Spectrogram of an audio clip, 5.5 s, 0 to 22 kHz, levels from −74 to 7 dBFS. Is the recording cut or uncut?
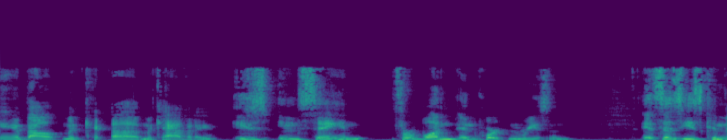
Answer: cut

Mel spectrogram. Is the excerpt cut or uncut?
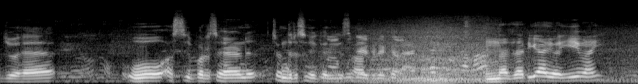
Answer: cut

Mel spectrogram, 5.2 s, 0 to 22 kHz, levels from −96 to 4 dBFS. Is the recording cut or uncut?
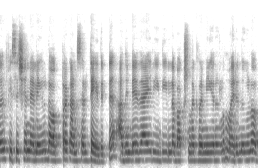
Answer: uncut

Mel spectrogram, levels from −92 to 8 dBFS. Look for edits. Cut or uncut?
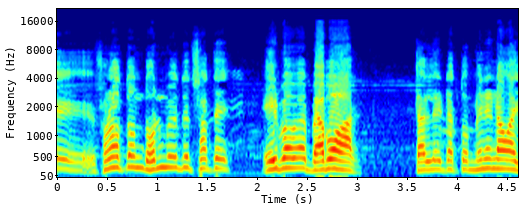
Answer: uncut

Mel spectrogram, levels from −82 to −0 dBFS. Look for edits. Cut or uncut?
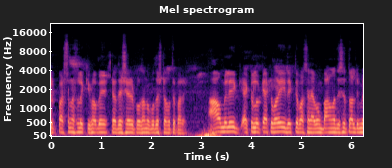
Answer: cut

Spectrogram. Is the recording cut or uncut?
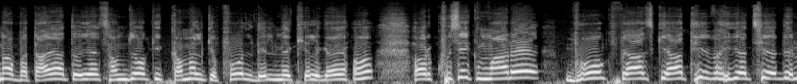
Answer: uncut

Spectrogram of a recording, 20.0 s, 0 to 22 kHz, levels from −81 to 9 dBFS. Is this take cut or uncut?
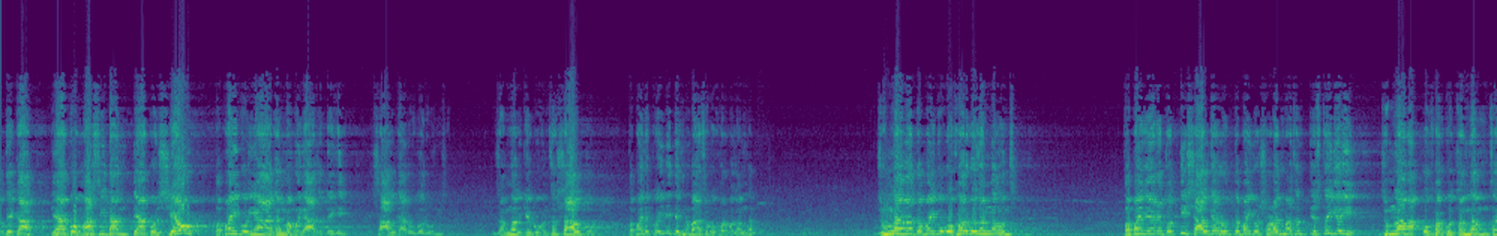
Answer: uncut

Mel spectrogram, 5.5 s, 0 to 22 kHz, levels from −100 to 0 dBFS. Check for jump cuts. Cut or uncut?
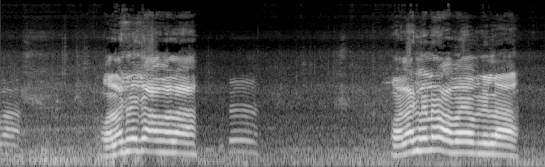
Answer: uncut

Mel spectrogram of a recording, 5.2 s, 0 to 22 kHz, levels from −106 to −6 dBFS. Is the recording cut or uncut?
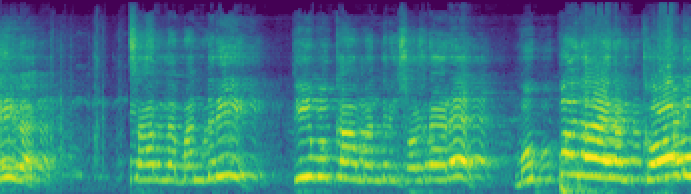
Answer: cut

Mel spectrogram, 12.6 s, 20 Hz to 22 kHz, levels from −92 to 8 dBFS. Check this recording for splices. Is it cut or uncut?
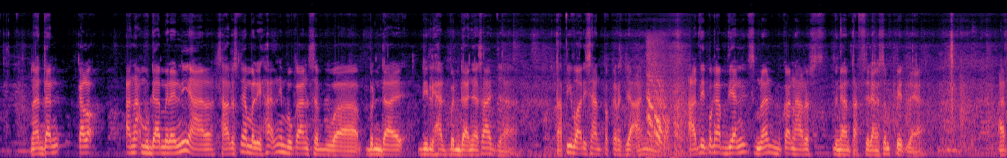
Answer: cut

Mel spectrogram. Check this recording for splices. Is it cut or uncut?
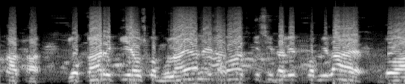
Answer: cut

